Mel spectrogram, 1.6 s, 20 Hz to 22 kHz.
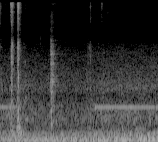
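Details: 2014 Chrysler 200 3.6, no crank, no start. A few sharp clicks as the key turns, with a chime and no cranking. Lights stay bright, pointing to a bad starter; the starter was then tapped with a hammer.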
